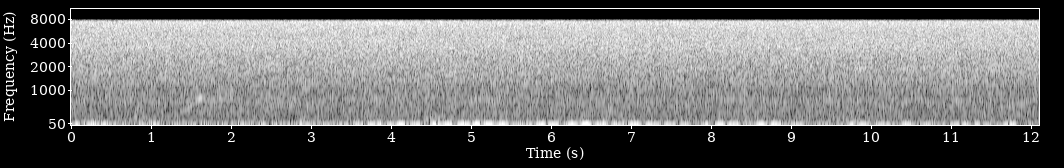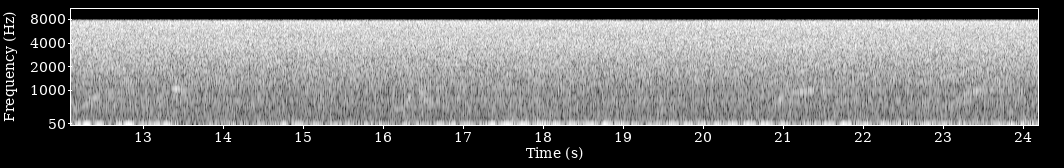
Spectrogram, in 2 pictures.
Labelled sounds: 21.1	21.5	humpback whale, 0.90 to 1.2 kHz
23.2	23.5	humpback whale, 0.80 to 1.1 kHz

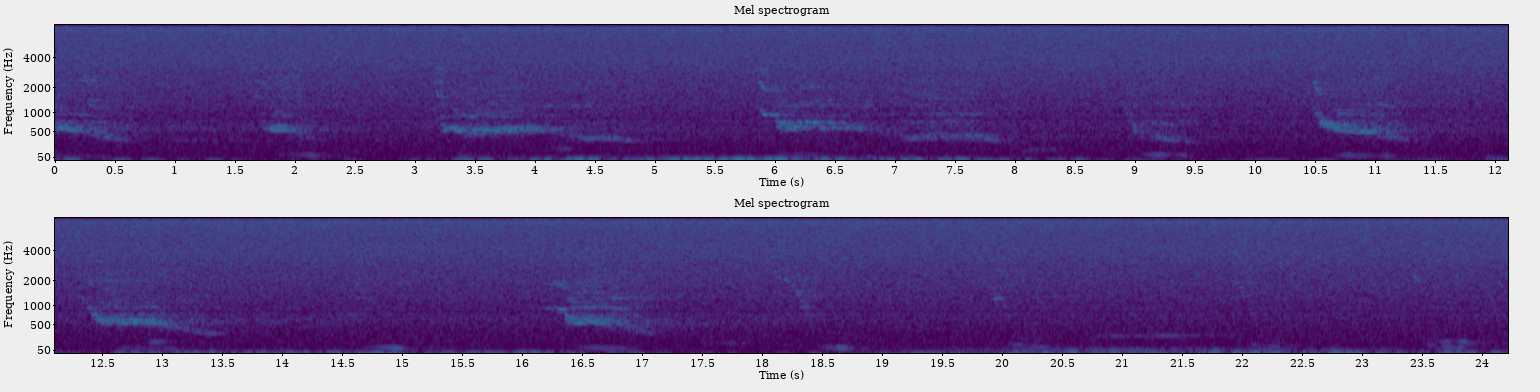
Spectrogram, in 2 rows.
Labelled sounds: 3.3	3.7	humpback whale, 0.83 to 1.2 kHz
10.6	10.9	humpback whale, 0.90 to 1.1 kHz
16.4	16.9	humpback whale, 0.86 to 1.1 kHz

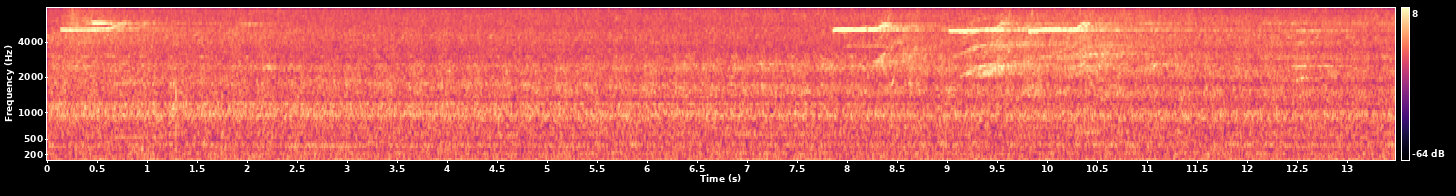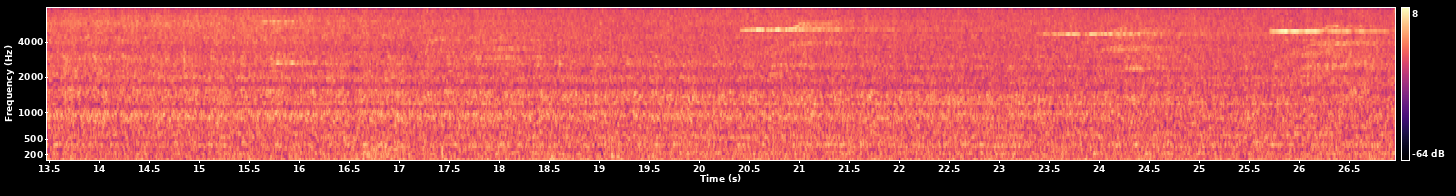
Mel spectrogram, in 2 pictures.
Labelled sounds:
0.0	1.1	killer whale, 4.3 to 7.9 kHz
20.3	21.5	killer whale, 3.9 to 5.9 kHz
23.4	24.6	killer whale, 2.3 to 5.2 kHz
25.6	26.8	killer whale, 1.8 to 5.6 kHz

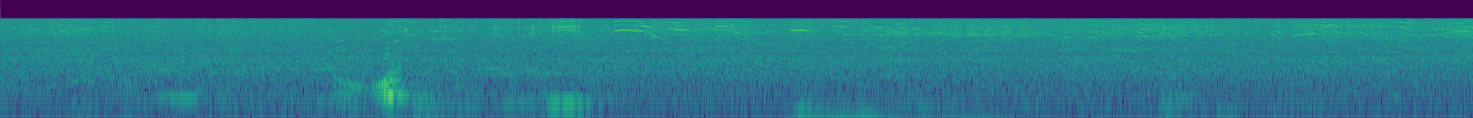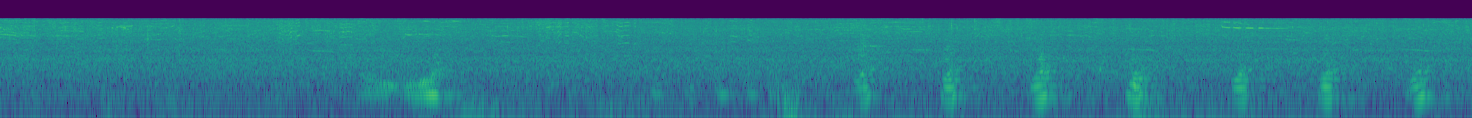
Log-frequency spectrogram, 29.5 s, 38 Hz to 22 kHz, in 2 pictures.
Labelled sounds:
4.3	4.7	Pacific white-sided dolphin, 2.5 to 4.2 kHz
5.5	7.4	Pacific white-sided dolphin, 3.8 to 8.0 kHz
7.9	8.1	Pacific white-sided dolphin, 4.0 to 4.3 kHz
8.9	9.1	Pacific white-sided dolphin, 3.5 to 3.9 kHz
11.4	12.5	Pacific white-sided dolphin, 1.9 to 7.9 kHz
12.9	13.4	Pacific white-sided dolphin, 3.1 to 7.0 kHz
14.2	15.0	Pacific white-sided dolphin, 3.1 to 6.3 kHz
15.3	16.1	Pacific white-sided dolphin, 3.9 to 5.6 kHz
17.8	18.1	Pacific white-sided dolphin, 1.3 to 4.4 kHz
18.9	19.2	Pacific white-sided dolphin, 3.2 to 3.6 kHz
20.2	20.4	Pacific white-sided dolphin, 4.9 to 5.3 kHz
23.6	23.9	Pacific white-sided dolphin, 5.0 to 7.9 kHz
26.0	26.3	Pacific white-sided dolphin, 1.4 to 7.8 kHz
26.9	27.6	Pacific white-sided dolphin, 4.5 to 6.4 kHz
28.8	29.1	Pacific white-sided dolphin, 1.4 to 1.5 kHz

